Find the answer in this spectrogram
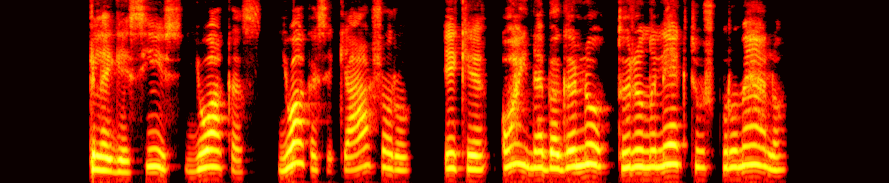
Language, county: Lithuanian, Kaunas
